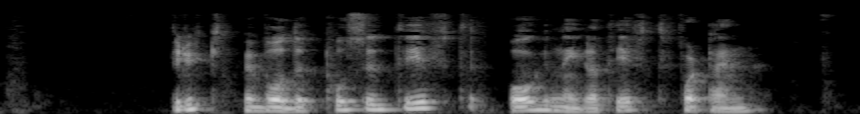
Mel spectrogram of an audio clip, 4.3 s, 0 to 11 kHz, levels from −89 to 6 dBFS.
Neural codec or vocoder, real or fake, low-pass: none; real; 7.2 kHz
